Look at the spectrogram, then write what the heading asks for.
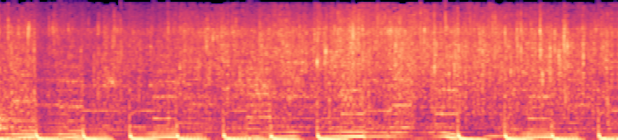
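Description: Boiled potato chunks sizzling as they fry in oil in a wok, with background music underneath.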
